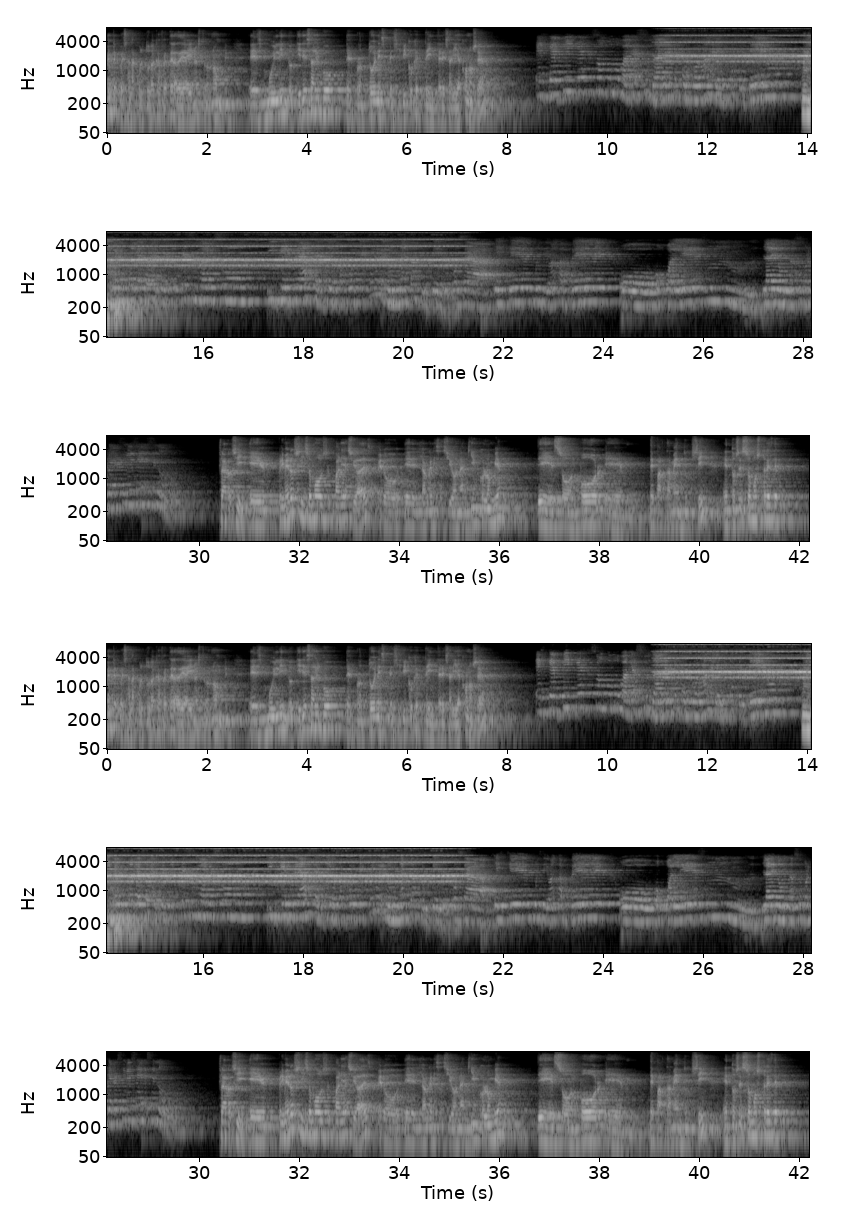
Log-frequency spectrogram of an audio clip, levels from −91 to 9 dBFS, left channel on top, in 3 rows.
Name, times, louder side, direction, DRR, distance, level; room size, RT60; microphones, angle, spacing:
voice 1, 0.0-7.6 13.9-14.4 30.4-36.1 36.8-38.7 39.0-41.6, equal, ahead, 1 dB, 0.4 m, -30 dB
voice 2, 8.6-29.5, right 1 dB, 80° right, -5 dB, 1.6 m, -37 dB
sound 1, 10.9-21.4, right 6 dB, 50° right, 0.5 m, -24 dB
9.7 x 7.7 x 2.8 m, 2.1 s
head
